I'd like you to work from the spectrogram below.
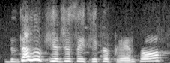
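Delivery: retold disbelieving question, rising at the end; mildly taken aback, not scolding; incredulous echo. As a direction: repeat it back as a baffled question. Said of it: "What the fuck did I just hear?".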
